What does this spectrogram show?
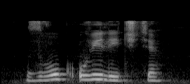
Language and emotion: Russian, neutral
